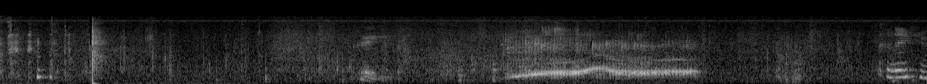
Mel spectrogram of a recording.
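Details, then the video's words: Bailey, a Pembroke Welsh Corgi, being tickled, lets out a drawn-out, wavering moan-like whine lasting about two seconds midway through, amid quiet background voices and soft handling noises. "Bailey the Corgi - Gets Tickled"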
